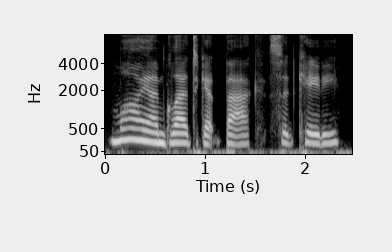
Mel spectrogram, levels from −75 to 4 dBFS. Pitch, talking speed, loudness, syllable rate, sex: 200 Hz, 195 wpm, -16 LUFS, 4.0 syllables/s, female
